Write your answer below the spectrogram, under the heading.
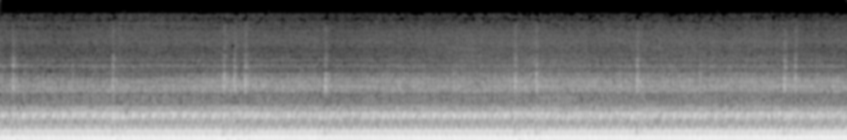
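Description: Loud steady engine note with an uneven, stumbling pulse and irregular knocks breaking the rhythm; sounds like a misfire under load.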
